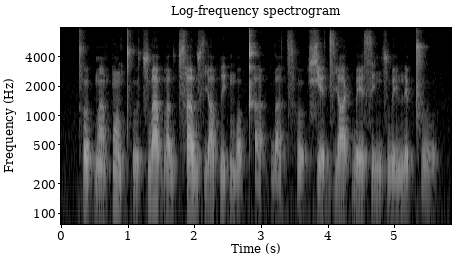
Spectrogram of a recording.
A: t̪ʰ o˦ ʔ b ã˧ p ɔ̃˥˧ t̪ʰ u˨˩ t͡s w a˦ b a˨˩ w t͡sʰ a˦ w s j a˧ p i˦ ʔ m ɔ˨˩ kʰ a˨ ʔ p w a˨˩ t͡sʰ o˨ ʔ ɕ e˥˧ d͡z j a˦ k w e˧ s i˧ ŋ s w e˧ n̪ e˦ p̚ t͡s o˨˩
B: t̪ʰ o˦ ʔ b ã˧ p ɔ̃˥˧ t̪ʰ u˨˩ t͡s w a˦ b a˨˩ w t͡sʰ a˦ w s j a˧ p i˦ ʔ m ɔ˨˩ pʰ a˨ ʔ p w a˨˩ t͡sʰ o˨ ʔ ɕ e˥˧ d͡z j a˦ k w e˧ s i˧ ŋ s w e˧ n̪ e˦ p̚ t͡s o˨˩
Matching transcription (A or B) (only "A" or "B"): A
